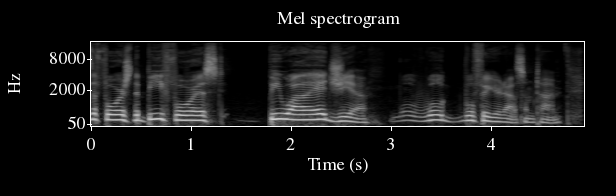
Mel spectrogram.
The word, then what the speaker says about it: Białowieża: Białowieża. And edge is all capitalized, so I think that's where the emphasis should go.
